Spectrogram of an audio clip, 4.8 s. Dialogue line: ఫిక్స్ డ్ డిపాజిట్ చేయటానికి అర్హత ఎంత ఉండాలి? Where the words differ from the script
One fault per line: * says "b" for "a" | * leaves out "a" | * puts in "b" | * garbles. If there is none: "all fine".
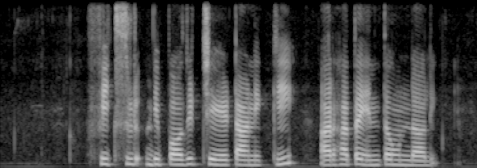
all fine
